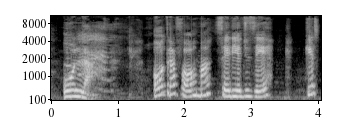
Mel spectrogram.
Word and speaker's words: hola: é o oi, olá, com atenção para o ênfase, né? Em português, nós damos ênfase quando vamos dizer olá, o nosso ênfase é na sílaba lá. E em espanhol, a ênfase é no o do olá. Olá. Hola. E em português, olá. Em espanhol, hola.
